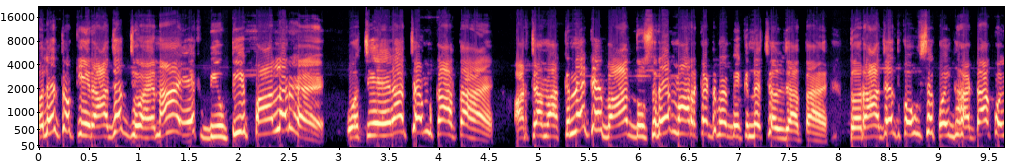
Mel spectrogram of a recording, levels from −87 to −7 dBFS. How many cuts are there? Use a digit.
0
